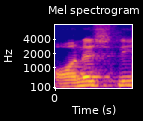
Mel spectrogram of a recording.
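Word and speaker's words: honestly: The king reply ऑनेस्टली। ऑनेस्टली यानी ईमानदारी से एज साइलेंट है।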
